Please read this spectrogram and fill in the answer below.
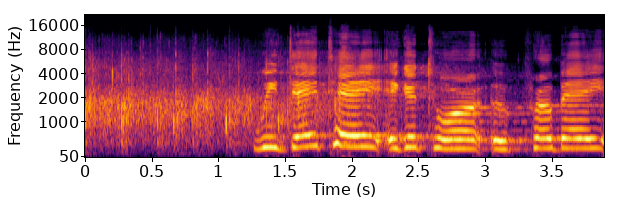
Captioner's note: non-english speech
